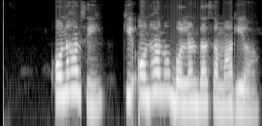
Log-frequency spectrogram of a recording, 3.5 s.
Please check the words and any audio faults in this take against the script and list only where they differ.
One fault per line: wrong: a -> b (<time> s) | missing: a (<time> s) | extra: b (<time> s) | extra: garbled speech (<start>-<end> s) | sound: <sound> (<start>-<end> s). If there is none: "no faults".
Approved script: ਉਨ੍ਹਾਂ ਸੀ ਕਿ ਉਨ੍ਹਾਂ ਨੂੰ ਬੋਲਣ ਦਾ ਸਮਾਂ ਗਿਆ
no faults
